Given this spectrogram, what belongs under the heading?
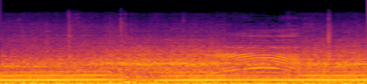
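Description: A Volvo car is being drifted, the engine holding a steady loud drone while a short rising tire squeal cuts in near the end, recorded from inside the car.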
